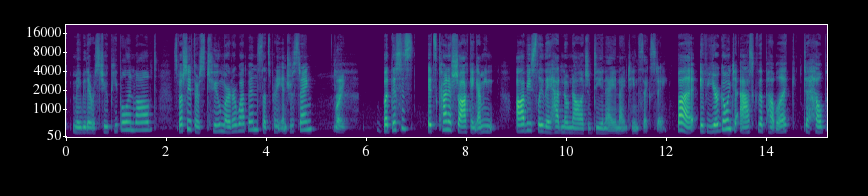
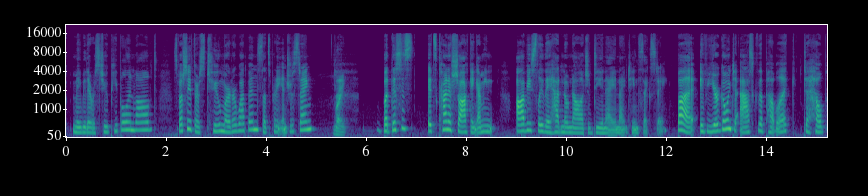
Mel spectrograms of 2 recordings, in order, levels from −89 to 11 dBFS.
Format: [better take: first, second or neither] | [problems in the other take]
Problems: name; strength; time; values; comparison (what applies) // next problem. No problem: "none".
second | thin; very; fading below 400 Hz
